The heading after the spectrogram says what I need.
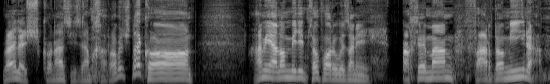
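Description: A man's voice: fairly high pitch, lively intonation, a bit bright, no room sound, clean studio sound. An actor playing a chatty, self-satisfied middle-aged husband and businessman in a radio drama. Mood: playful.

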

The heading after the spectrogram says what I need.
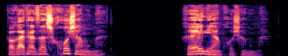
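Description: A man's voice: mid-range voice, expressive, slight background noise, lightly acted. A man voicing a stubborn, kindhearted young man in a storybook reading. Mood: pleading. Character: stubborn kindhearted young man who keeps an old dog.

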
